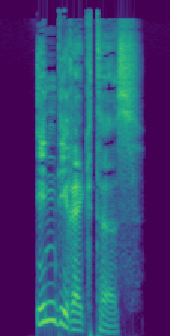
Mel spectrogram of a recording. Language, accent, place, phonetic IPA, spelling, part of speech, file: German, Germany, Berlin, [ˈɪndiˌʁɛktəs], indirektes, adjective, De-indirektes.ogg
- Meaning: strong/mixed nominative/accusative neuter singular of indirekt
